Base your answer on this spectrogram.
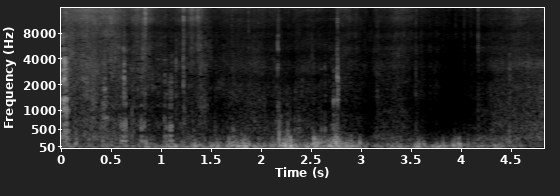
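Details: Six male Oxford Sandy and Black pigs, a rare breed, foraging outdoors in winter between storms; deep rapid grunting, loudest mid-clip, over crunching and rooting sounds.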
